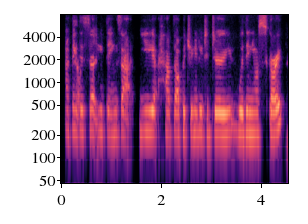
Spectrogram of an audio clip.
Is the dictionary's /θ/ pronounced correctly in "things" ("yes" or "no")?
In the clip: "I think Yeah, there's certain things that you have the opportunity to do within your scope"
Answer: yes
